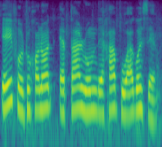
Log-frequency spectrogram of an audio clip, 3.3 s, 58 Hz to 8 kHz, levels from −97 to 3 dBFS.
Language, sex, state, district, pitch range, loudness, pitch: Assamese, male, Assam, Sonitpur, 185-215 Hz, -13 LUFS, 200 Hz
